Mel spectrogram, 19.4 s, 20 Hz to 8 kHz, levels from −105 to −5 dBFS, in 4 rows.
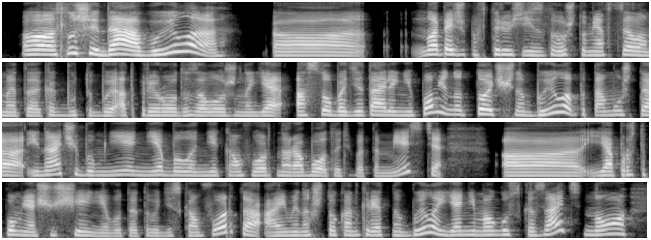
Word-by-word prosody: А, 235 Hz, 0 st, +9 dB
слушай, 295 Hz, 0 st, +3 dB
да, 235 Hz, -1 st, +10 dB
было, 240 Hz, -, +2 dB, 0.3 s
а, 185 Hz, -2 st, +1 dB, 0.3 s
но 225 Hz, +6 st, 0 dB
опять 245 Hz, 0 st, +5 dB
же 225 Hz, -, -7 dB
повторюсь, 225 Hz, 0 st, -4 dB
из-за 200 Hz, -2 st, -5 dB
того, 210 Hz, +1 st, -4 dB
что 220 Hz, -, -7 dB
у -, -, -7 dB
меня 195 Hz, 0 st, -1 dB
в -, -, -17 dB
целом 200 Hz, -5 st, -1 dB
это 175 Hz, -1 st, -4 dB
как 190 Hz, 0 st, -8 dB
будто 195 Hz, 0 st, -10 dB
бы 180 Hz, +1 st, -3 dB
от -, -, -3 dB
природы 185 Hz, -3 st, -3 dB
заложено, 180 Hz, -1 st, -3 dB
я 180 Hz, +1 st, +1 dB
особо 200 Hz, +1 st, 0 dB
деталей 200 Hz, +1 st, +1 dB
не 190 Hz, 0 st, -6 dB
помню, 310 Hz, -, 0 dB
но 235 Hz, -, -3 dB
точно 230 Hz, -2 st, +1 dB
было, 260 Hz, -, 0 dB
потому 200 Hz, -2 st, -6 dB
что 200 Hz, -5 st, +1 dB
иначе 220 Hz, +6 st, 0 dB
бы 205 Hz, -, -5 dB
мне 205 Hz, +3 st, -4 dB
не 205 Hz, 0 st, -3 dB
было 195 Hz, -1 st, -4 dB
некомфортно 185 Hz, 0 st, -5 dB
работать 175 Hz, -2 st, -2 dB
в -, -, -22 dB
этом 150 Hz, 0 st, -11 dB
месте, 325 Hz, -, -3 dB, 0.4 s
а. 175 Hz, 0 st, +3 dB, 0.3 s
Я 195 Hz, +4 st, +1 dB
просто 215 Hz, +1 st, -8 dB
помню 215 Hz, -5 st, -1 dB
ощущение 185 Hz, -3 st, -3 dB
вот 155 Hz, +1 st, -11 dB
этого 160 Hz, +1 st, -9 dB
дискомфорта, 190 Hz, -, -1 dB
а 165 Hz, -, -1 dB
именно, 190 Hz, +2 st, -5 dB
что 215 Hz, -, -6 dB
конкретно 200 Hz, -2 st, -4 dB
было, 240 Hz, -, -3 dB
я 210 Hz, -5 st, +1 dB
не 210 Hz, 0 st, -6 dB
могу 215 Hz, +2 st, -2 dB
сказать, 230 Hz, -, -2 dB
но, 240 Hz, +5 st, -1 dB
200 Hz, 190 wpm, -21 LUFS, 185-225 Hz, 0.4 s, да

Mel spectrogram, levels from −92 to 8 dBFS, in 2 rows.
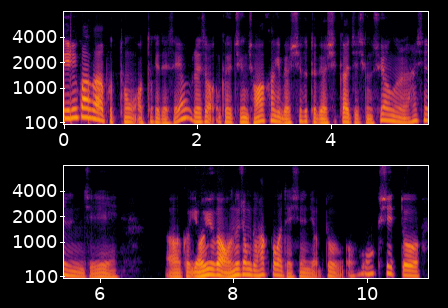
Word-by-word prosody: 일과가 225 Hz, -3 st, +6 dB
보통 120 Hz, -3 st, -3 dB
어떻게 105 Hz, +2 st, -4 dB
되세요? 95 Hz, -, -1 dB
그래서 120 Hz, -3 st, 0 dB
그 115 Hz, 0 st, -1 dB
지금 115 Hz, +2 st, -1 dB
정확하게 140 Hz, +5 st, +1 dB
몇 95 Hz, -3 st, 0 dB
시부터 135 Hz, 0 st, -4 dB
몇 95 Hz, -1 st, +1 dB
시까지 115 Hz, -1 st, -1 dB
지금 95 Hz, 0 st, -5 dB
수영을 125 Hz, -, -1 dB
하시는지 100 Hz, -, -3 dB, 0.7 s
어 95 Hz, -1 st, -1 dB
그 105 Hz, +2 st, -3 dB
여유가 140 Hz, +6 st, +6 dB
어느 110 Hz, +9 st, +4 dB
정도 145 Hz, -4 st, +2 dB
확보가 145 Hz, -1 st, -1 dB
되시는지 95 Hz, 0 st, -5 dB
어 -, -, -8 dB
또 110 Hz, -4 st, -4 dB
어 115 Hz, -, -12 dB
호 165 Hz, +7 st, -7 dB
혹시 180 Hz, -1 st, -3 dB
또 125 Hz, -3 st, +3 dB
120 Hz, 335 characters per minute, -22 LUFS, 100-145 Hz, 0.7 s, 일과가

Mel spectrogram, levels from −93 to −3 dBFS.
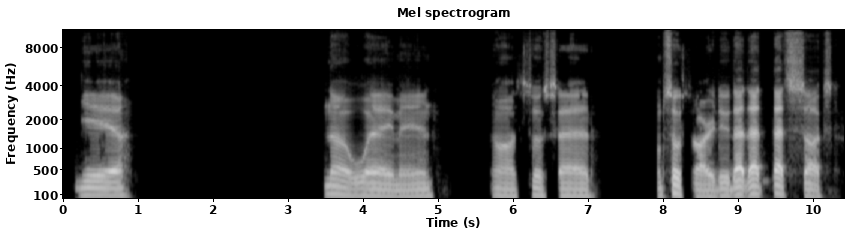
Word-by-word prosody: Yeah. 95 Hz, -2 st, 0 dB, 2.6 s
No 110 Hz, -4 st, 0 dB
way, 90 Hz, -2 st, 0 dB
man. 85 Hz, +2 st, -4 dB, 0.8 s
Oh, 90 Hz, -2 st, -3 dB
it's 85 Hz, -, -9 dB
so 95 Hz, -2 st, -2 dB
sad. 90 Hz, -1 st, -1 dB, 0.9 s
I'm 95 Hz, +1 st, -7 dB
so 120 Hz, 0 st, +3 dB, 0.2 s
sorry, 80 Hz, -2 st, +1 dB
dude, 90 Hz, +1 st, -2 dB
that 105 Hz, -, +6 dB
that -, -, +6 dB
that -, -, +6 dB
sucks. -, -, -1 dB
90 Hz, 90 wpm, -27 LUFS, 85-95 Hz, 2.6 s, that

